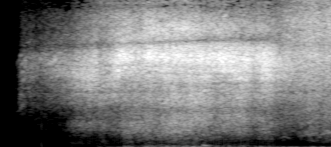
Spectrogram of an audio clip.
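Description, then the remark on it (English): A person imitates a snake with one long, loud, sustained hiss, lasting well over a second without a break. “And I try to do the meanest snake.”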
